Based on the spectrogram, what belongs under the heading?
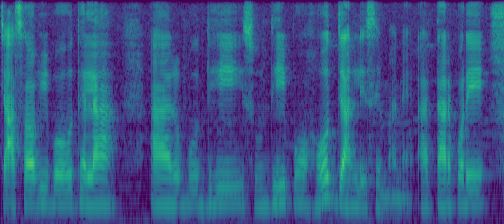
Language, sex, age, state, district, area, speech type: Odia, female, 60+, Odisha, Bargarh, rural, spontaneous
